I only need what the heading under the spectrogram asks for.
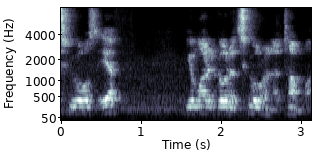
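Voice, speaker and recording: With an American accent, a man is heard over noticeable background noise. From rural Iowa, US. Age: 80s+. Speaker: retired banker and former farmer. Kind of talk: interview answer.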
